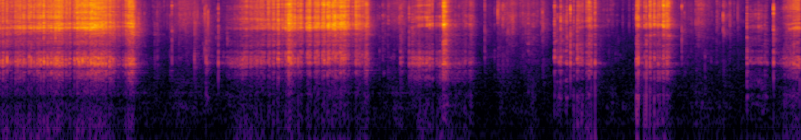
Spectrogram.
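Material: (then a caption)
Soap. A metal blade scrapes flakes off the surface of a solid light-green oval bar of soap held in the hand. The scraping comes as bright, crisp, crackling rasps in repeated strokes, with quieter pauses and a few sharp clicks between them.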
